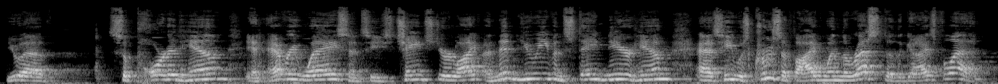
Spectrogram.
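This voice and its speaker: A man's voice: high voice, measured pace. A man preaching a sermon, telling stories dramatically and acting out quoted lines. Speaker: pastor. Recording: roomy echo.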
